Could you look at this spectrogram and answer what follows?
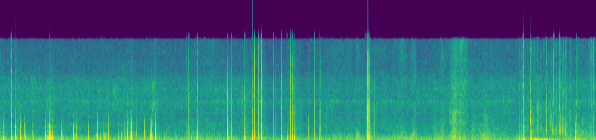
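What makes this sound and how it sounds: Long painted nails tap and scratch across the glossy card cover of a solid paperback Acupuncture Points Handbook held in both hands. Quick, dry clicks and crackly scrapes come in dense flurries with short pauses, each tap dying away almost at once. A low hum sits underneath throughout.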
